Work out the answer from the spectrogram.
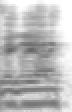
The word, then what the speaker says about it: Vigliotti: Anyway, uh I pronounced it right. Biggliotti.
